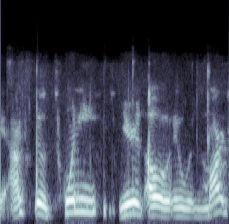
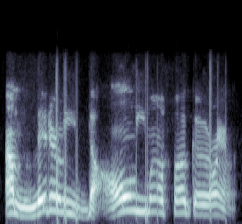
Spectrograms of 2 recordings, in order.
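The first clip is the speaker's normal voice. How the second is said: usual speaking voice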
